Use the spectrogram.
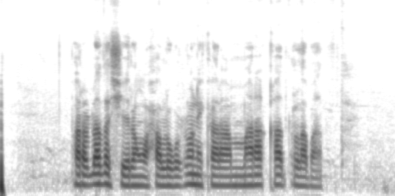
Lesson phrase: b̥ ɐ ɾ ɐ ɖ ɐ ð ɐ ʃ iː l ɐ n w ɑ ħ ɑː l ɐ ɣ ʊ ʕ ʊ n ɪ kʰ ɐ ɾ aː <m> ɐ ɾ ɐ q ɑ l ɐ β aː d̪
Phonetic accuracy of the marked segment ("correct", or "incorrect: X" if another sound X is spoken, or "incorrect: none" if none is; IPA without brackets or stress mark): correct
